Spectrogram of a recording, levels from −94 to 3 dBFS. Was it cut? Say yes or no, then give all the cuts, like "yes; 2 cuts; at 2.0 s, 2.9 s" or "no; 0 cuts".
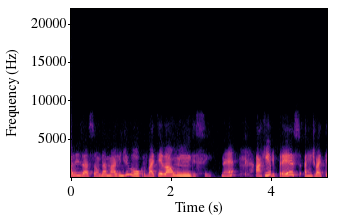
yes; 2 cuts; at 2.9 s, 4.0 s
